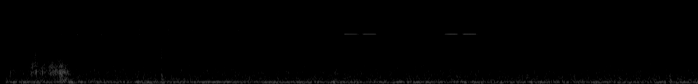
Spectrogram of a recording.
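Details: External hard drive: light, evenly spaced ticks about every two-thirds of a second over a low hum, the read/write head clicking repeatedly.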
